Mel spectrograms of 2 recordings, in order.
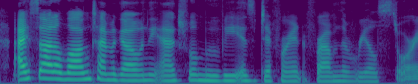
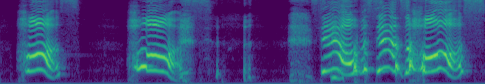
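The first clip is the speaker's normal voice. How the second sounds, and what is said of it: Shouting in a German accent. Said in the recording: “I want to hear ... shout horse, horse in a German accent”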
